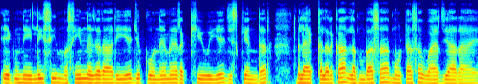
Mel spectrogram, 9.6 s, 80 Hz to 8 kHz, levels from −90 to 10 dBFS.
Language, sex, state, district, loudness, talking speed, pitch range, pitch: Hindi, male, Uttar Pradesh, Lucknow, -16 LUFS, 170 wpm, 130-140 Hz, 135 Hz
